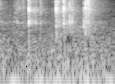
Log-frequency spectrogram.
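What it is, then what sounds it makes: Aerosol can with a rattling mixing ball. An aerosol can of Sephora Perfection Mist Airbrush Foundation is shaken before use, and the mixing ball inside rattles like a paint can. Four quick, bright metallic clicks are heard, sharp and high-pitched with almost no low end and no ring after each one.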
